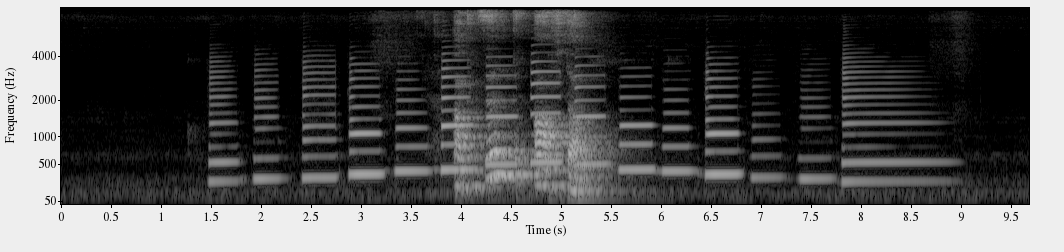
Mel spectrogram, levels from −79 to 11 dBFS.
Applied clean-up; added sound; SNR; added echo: none; Wind instrument, woodwind instrument; 1 dB; reverberation time 1.2 s.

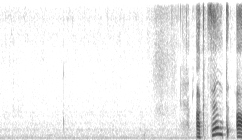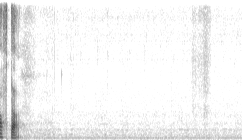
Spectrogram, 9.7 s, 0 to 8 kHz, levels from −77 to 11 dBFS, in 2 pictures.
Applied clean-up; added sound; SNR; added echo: none; none; none; none.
